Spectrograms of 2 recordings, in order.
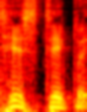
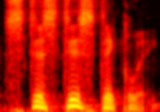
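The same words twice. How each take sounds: First: The word has only its normal s sounds. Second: The word has too many s sounds. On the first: The speaker calls it right. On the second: The speaker calls it wrong.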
